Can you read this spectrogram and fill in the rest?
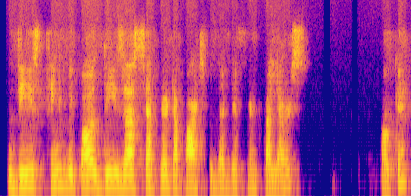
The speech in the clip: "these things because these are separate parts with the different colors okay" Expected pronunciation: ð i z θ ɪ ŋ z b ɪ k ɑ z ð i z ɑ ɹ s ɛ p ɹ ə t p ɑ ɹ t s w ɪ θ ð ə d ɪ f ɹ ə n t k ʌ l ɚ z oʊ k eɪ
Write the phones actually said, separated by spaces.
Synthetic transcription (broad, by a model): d i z t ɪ ŋ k b ɪ k ɑ z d i z ɑ ɹ s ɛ p ɹ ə t p ɑ ɹ t s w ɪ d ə d ɪ f ɹ ə n t k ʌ l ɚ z oʊ k eɪ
